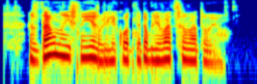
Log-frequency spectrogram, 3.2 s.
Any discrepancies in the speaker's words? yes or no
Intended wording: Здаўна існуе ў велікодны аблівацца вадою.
no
